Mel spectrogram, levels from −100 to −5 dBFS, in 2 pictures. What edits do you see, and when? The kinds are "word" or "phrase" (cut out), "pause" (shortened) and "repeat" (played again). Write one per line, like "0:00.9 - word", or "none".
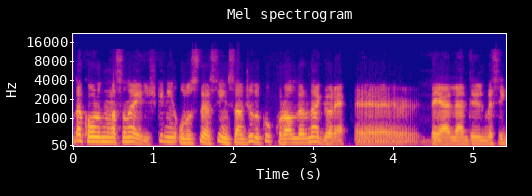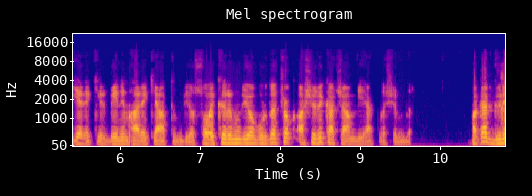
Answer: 0:03.4 - pause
